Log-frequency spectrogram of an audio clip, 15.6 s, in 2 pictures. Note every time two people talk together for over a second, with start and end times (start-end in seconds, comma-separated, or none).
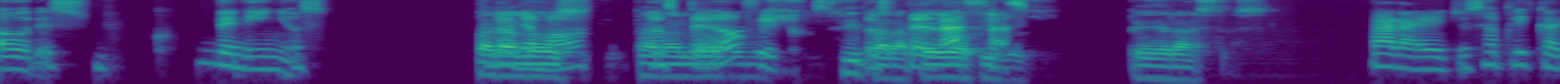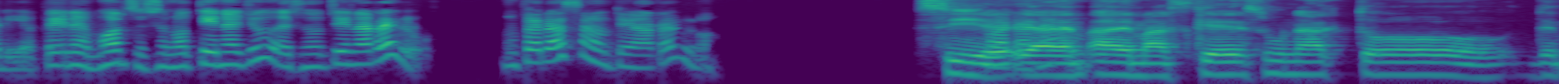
2.4-5.2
